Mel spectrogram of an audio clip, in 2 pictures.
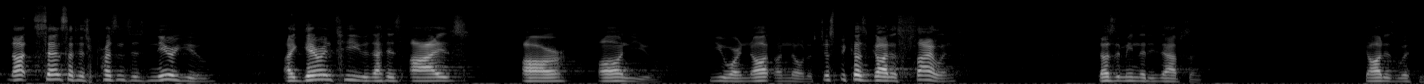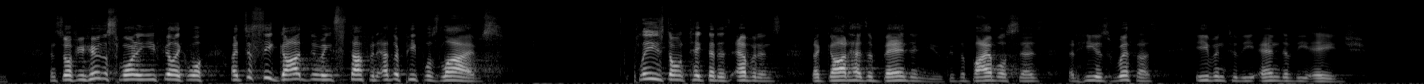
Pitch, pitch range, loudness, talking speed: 175 Hz, 155-215 Hz, -29 LUFS, 175 wpm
